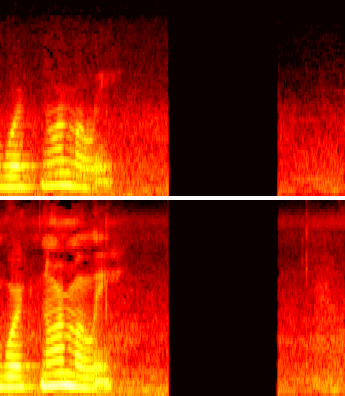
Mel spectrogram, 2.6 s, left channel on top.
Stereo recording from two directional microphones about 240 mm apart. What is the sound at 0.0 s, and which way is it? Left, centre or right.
Speech, right.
